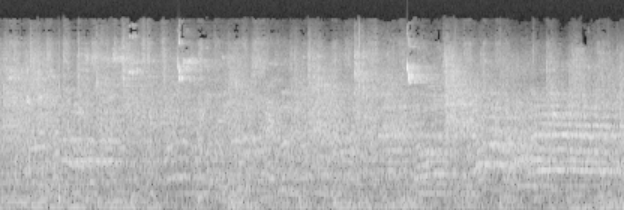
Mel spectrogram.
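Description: Volleyball bouncing and being struck on an indoor sport court, with players' voices echoing in the large hall.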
